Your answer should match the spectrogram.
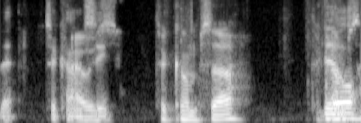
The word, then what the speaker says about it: Tecumseh: Tecumseh has one too that makes Tecumseh makes refrigeration compressors too.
